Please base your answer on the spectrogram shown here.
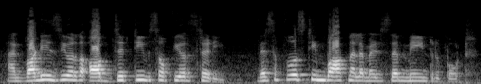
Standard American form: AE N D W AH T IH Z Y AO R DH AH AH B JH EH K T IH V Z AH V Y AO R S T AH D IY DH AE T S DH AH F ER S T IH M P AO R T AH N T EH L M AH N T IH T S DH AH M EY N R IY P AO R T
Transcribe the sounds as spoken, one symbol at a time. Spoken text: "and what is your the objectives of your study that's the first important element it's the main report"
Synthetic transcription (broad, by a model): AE N D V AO T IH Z Y AO R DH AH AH B JH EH K T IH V S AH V Y AO R S T AH D IY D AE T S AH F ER S T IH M B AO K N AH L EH M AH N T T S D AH M EY N R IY P AO R T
